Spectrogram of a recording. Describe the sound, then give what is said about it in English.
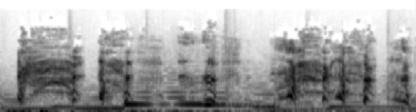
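A worsening cough: a series of rough, raspy coughs in quick bursts, fairly loud, with a low steady drone running underneath throughout. “…'s cough is getting worse.”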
